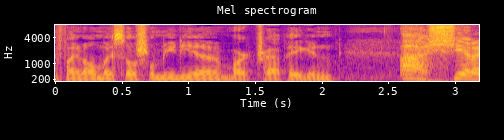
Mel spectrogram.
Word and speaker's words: Traphagen: oh we're not vegan it's Traphagen so the P in the ages so accent on the first syllable got it no it's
